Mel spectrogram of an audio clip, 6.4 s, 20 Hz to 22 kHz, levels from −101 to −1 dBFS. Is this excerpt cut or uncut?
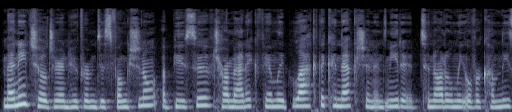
cut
